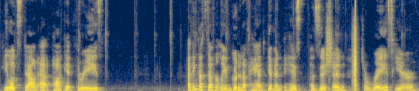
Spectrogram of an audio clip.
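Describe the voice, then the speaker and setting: A woman's voice: mid-range voice, measured pace, a little mellow. A woman co-hosting a poker broadcast, giving sports-style commentary and analysis.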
